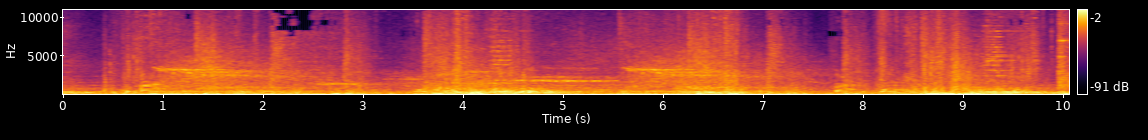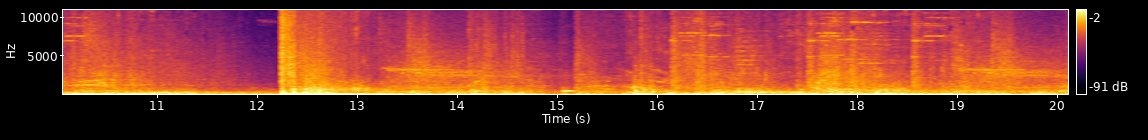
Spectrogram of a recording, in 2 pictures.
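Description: Blows strike with sharp impacts.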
